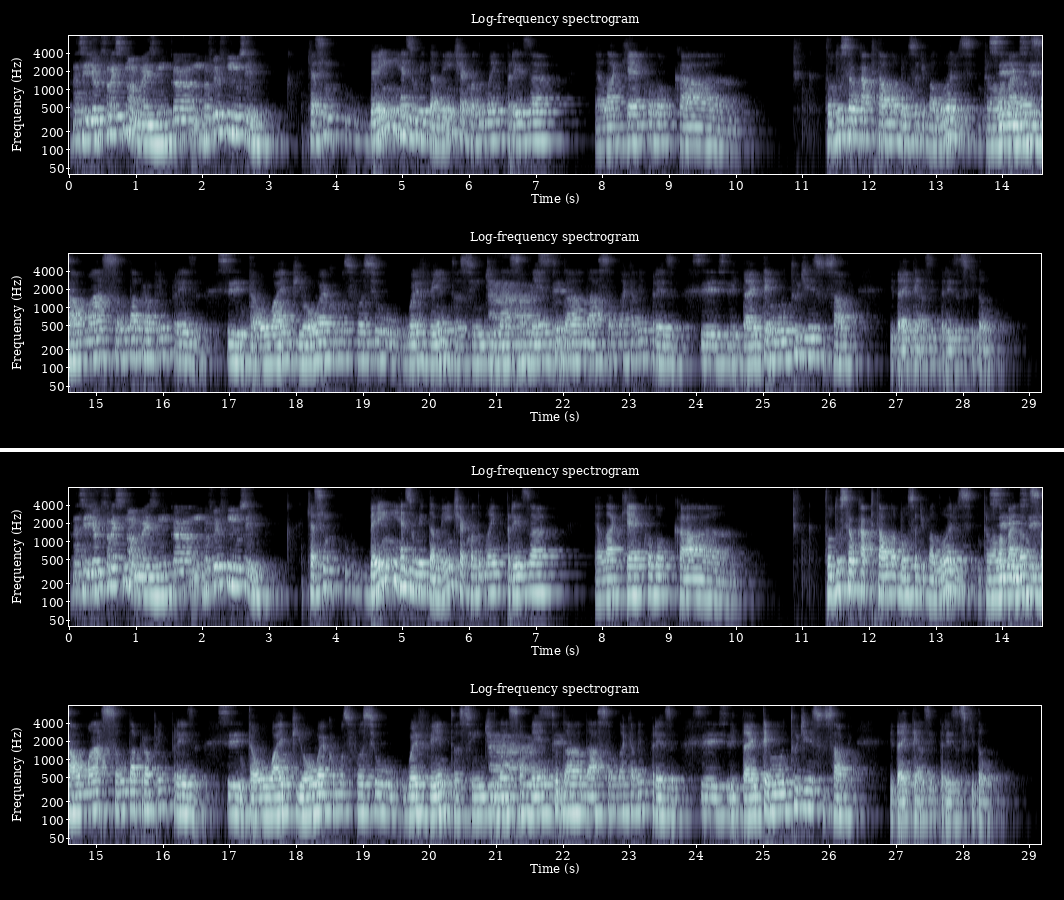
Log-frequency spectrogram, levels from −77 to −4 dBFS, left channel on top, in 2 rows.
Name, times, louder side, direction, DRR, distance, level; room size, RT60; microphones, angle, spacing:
voice 1, 0.0-2.9 13.8-14.6 16.8-17.2 20.9-22.0 24.1-24.6, equal, 15° left, -4 dB, 0.6 m, -26 dB
voice 2, 3.6-7.1 7.9-10.0 11.3-16.5 17.1-24.0 24.7-26.3 26.9-28.3, right 3 dB, 55° right, 2 dB, 0.4 m, -25 dB
2.5 x 2.1 x 2.9 m, 0.82 s
head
